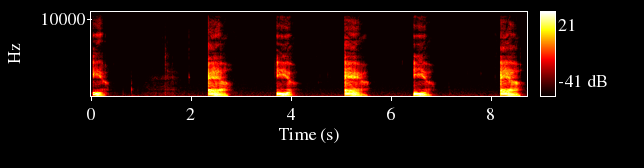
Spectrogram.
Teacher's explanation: my jaw doesn't move it stays at a neutral position and my tongue is closer to the roof of my mouth for e but then comes down with the jaw to neutral for uh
